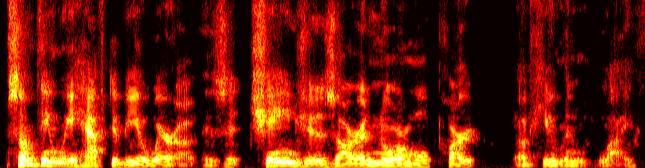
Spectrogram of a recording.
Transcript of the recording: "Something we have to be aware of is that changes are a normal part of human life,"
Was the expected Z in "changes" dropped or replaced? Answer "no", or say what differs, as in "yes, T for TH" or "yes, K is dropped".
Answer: no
